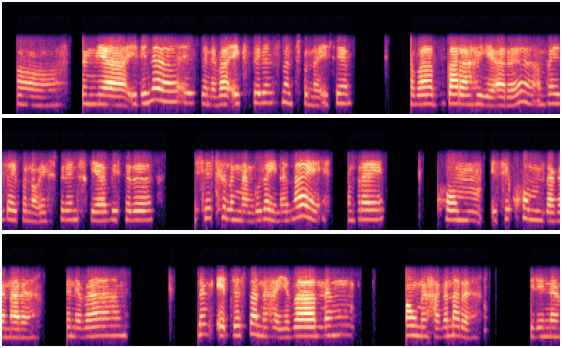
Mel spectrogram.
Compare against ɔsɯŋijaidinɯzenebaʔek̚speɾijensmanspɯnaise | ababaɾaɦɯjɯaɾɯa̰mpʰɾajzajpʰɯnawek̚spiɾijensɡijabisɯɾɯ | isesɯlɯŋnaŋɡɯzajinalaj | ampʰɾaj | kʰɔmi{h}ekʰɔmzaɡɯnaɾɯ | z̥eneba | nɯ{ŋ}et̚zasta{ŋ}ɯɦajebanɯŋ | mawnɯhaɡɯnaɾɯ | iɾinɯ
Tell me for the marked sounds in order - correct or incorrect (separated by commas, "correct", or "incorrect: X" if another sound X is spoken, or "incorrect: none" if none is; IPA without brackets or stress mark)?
incorrect: s, correct, incorrect: n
